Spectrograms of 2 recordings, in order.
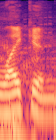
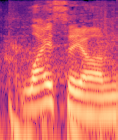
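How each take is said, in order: First: It is said in two syllables, like 'lichen'. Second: It is said in three syllables, 'lie-say-on'. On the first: The speaker calls it wrong. "I'd been saying lichen, because I had no idea to pronounce it" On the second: The speaker calls it right. "it is Lyseon, like... Lie, say, and the word on"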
